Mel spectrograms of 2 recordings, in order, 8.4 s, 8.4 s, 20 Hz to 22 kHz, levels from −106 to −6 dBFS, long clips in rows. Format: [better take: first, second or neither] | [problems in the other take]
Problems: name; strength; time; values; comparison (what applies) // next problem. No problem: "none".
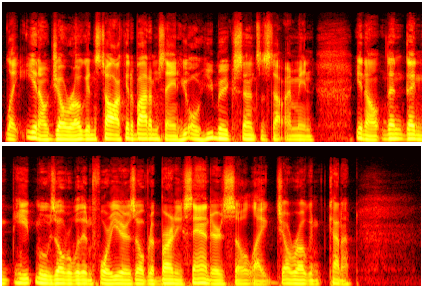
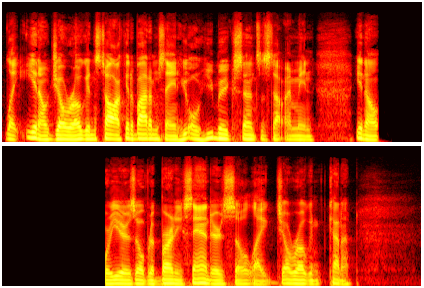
first | audio cutting out; at 4 s for 1.5 s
